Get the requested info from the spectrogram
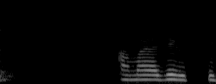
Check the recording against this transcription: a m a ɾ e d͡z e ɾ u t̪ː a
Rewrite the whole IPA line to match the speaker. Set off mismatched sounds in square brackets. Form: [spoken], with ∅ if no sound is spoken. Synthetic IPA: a m a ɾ [a] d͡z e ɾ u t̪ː [i]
